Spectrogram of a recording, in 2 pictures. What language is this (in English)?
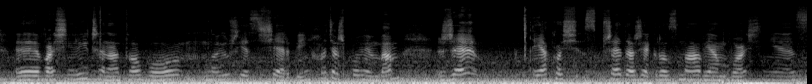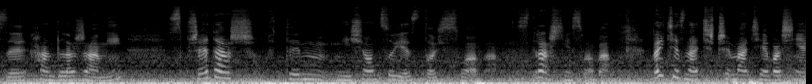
Polish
